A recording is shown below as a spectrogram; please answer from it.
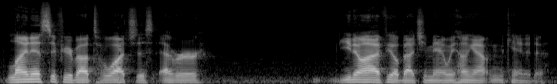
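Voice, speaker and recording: A tech YouTuber hosting a casual stream tells comic stories in a smooth, fairly low voice at a fairly quick pace. He's animated and profane, swearing here and there and acting out the dialogue.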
